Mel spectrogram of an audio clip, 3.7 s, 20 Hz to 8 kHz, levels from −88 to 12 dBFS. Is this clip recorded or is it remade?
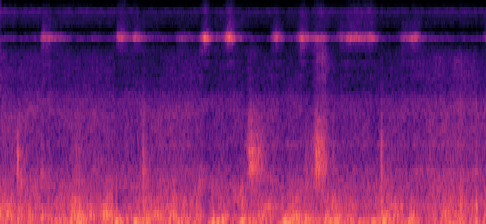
remade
